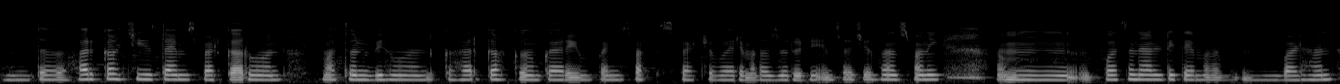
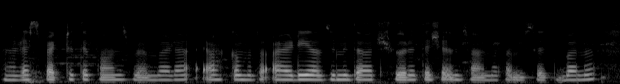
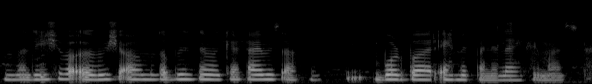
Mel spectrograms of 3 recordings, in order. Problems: none marked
